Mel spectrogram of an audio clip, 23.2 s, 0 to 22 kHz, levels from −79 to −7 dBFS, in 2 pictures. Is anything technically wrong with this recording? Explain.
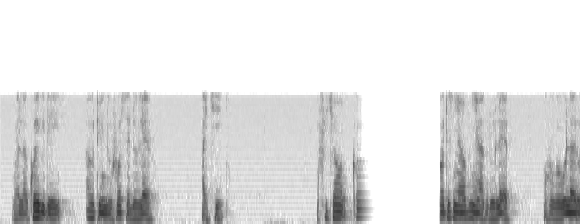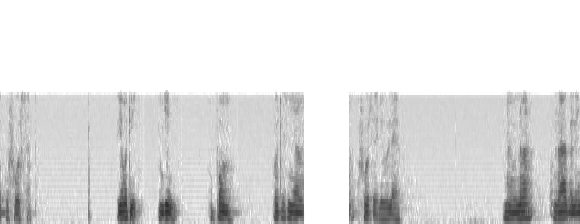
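Yes. This speech clip, which is band-limited to nothing above 4 kHz as on a narrowband call line, has four distinct problems.

A DECT cordless phone buzz runs through the whole clip: a thin, steady buzz at 100 Hz with a dense stack of harmonics, sitting roughly 25 dB below the speech. It comes from a nearby DECT handset or base station transmitting a short radio burst every 10 ms. The audio circuitry rectifies each burst, turning the radio pulses into an audible tone at the burst rate.

From 7.14 to 8.81 s there is a call audio freeze. The last sound is drawn out and fades, then the line goes silent for about 1.36 s before the speech resumes exactly where it stopped. About 1.65 s of time is inserted, and nothing is lost. The likely cause is packets held up in transit, so the jitter buffer ran dry and the receiver stretched the final sound until data arrived.

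Between 13.49 and 16.42 s the speech suddenly sounds hurried, running at about 156% of normal speed while its pitch stays unchanged. This is a jitter buffer speed-up. After a backlog built up, the receiver trimmed its excess delay by repeatedly cutting out short slices one or a few pitch periods long. About a second and a half of audio disappears this way.

At 17.67 s the sound cuts out abruptly mid-flow and stays silent for 0.91 s before continuing, which is a playback stall. Unlike the freeze, there is no trailing buzz, just a clean dropout to silence. The likely cause is the player running out of data or having its audio thread blocked, so the output simply had nothing to play until it recovered.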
